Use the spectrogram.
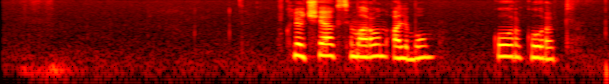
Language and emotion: Russian, neutral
